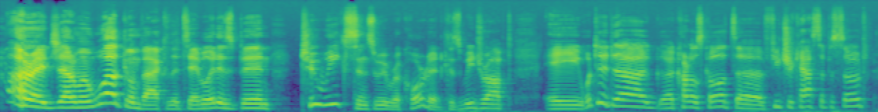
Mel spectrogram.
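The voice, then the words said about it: Raspy, squeaky voice from a cold. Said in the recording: “I'm a bit squeaky ... my cold here ... My voice is probably gonna get more and more raspy as we go ... that raspy voice ... it's so raspy”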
